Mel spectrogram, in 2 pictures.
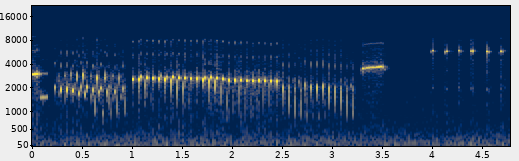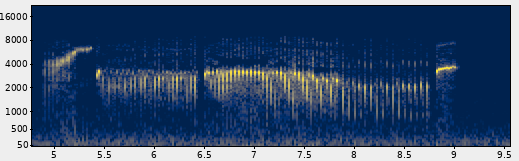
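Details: Canary singing to teach young and prompt breeding: long rattling trills of rapid notes at two pitches, a short burst of high pips, a rising swoop, then another extended rolling trill.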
